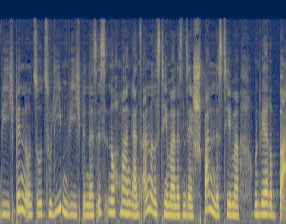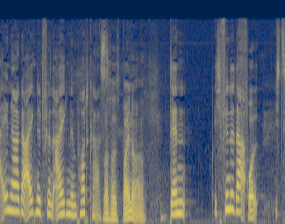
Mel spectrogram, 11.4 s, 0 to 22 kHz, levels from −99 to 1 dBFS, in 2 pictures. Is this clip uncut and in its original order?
yes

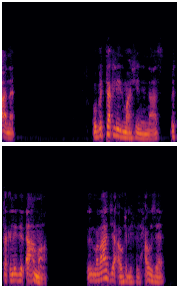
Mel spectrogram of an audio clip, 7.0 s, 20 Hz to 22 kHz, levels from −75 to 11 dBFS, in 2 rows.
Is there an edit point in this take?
yes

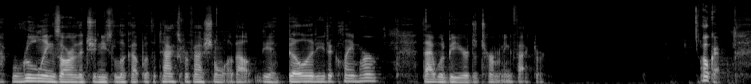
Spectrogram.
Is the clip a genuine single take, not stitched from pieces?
yes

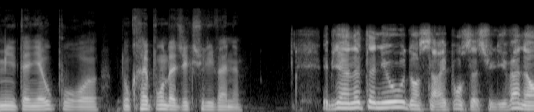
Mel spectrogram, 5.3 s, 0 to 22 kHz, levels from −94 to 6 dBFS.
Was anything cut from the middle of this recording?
no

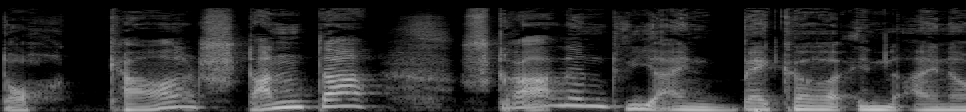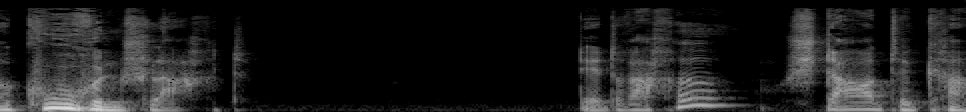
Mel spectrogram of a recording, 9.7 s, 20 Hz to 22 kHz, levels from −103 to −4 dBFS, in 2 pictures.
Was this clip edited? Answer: no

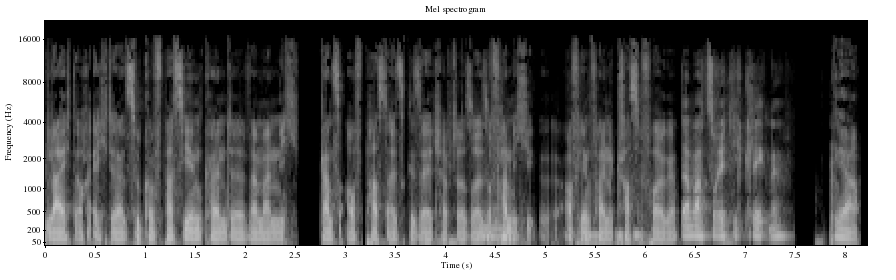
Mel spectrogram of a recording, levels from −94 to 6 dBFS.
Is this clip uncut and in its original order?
yes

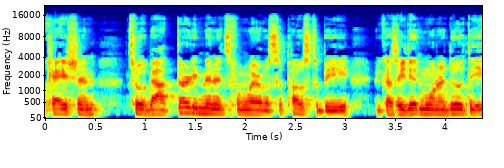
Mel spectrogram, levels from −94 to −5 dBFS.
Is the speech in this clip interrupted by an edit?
yes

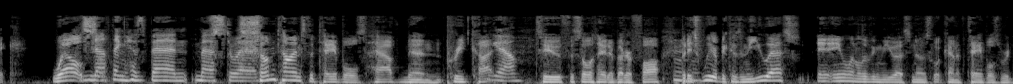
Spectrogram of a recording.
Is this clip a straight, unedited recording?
no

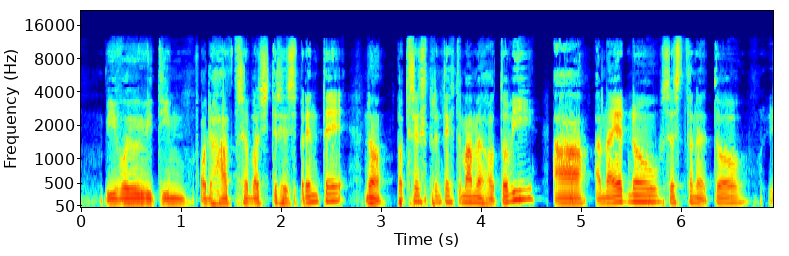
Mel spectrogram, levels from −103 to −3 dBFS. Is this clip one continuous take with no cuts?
no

